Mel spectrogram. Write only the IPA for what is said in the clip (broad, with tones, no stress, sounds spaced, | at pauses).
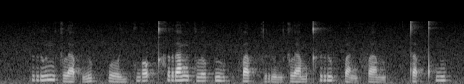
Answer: p r u˥˩ n k l a˨˩ p̚ n u˦˥ k̚ p oː˩˦ j k w ɔ˦˥ ʔ kʰ r a˥˩ ŋ k l o˦˥ k̚ m u˥˩ k̚ f a˦˥ p̚ k r u˩˦ n k l a˧ m kʰ r u˥˩ ʔ p a˩˦ ŋ f a˧ m | t a˨˩ p̚ kʰ w u˥˩ k̚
